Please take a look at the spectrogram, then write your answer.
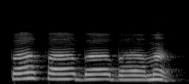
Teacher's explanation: प फ ब भ म, ये सभी व्यंजन हमारे होंठ को टच करके निकलते हैं, इसलिए इसको ओष्ठ्य व्यंजन कहते हैं।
